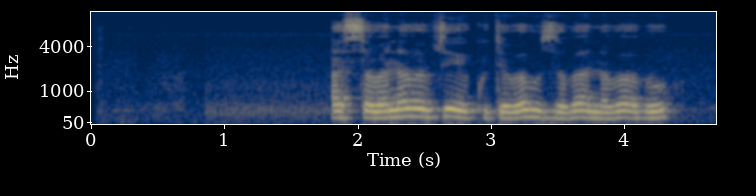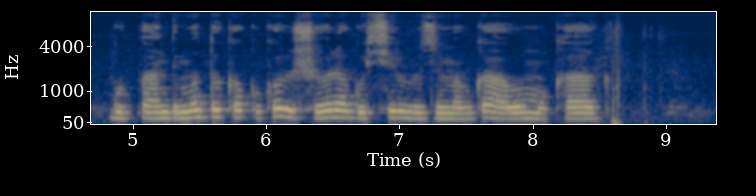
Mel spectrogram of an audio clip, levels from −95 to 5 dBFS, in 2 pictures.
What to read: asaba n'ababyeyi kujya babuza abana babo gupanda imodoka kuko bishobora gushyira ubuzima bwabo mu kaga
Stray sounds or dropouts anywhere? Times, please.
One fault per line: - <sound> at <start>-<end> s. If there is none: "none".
none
